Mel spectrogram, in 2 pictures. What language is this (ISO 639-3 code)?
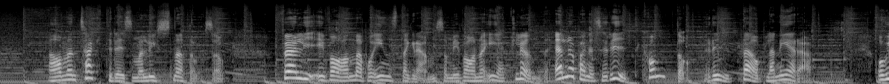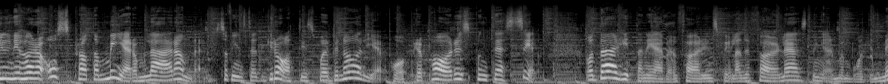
swe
